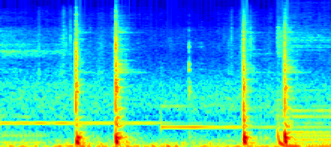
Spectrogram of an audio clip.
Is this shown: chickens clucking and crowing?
no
